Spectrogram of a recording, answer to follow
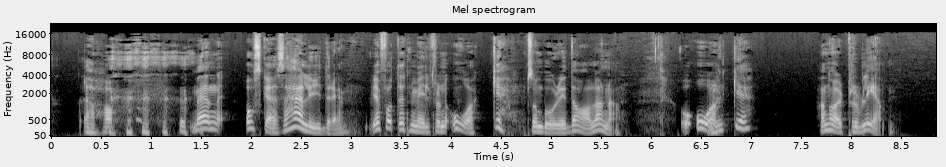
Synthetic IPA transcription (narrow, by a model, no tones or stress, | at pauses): jʔɑhɔ | mɛn | ɔskaɾsɔɦæːɭyːd̪əɖɛ̰vɪ̰haɾfɔt̪ːɛt̪mɛjlfɾɔnoːkəsɔmbuːɾɪd̪ɑːlaɳa̰ | ʔɔʔoːkə | hanhaɾɛt̪̚pʰɾʊblḛːm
